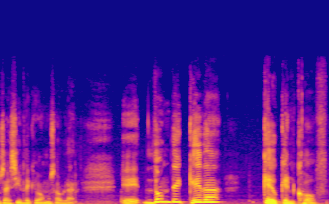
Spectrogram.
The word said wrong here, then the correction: Keukenhof: Repito, Keukenhof. Keukenhof se escribe K-E-U-K-E-N de Natalia H-O-F.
